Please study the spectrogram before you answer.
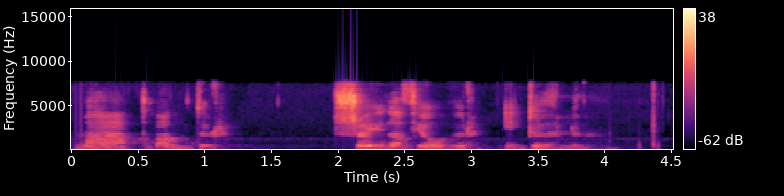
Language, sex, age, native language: Icelandic, female, 50-59, Icelandic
